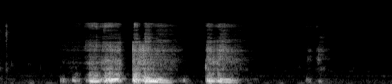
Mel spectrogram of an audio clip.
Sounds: Throat clearing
